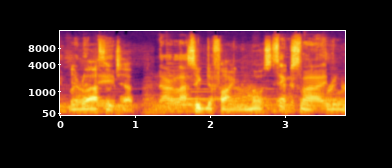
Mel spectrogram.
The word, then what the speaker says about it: Nyarlathotep: Nyarlathotep. Yeah, you have to say it's that. Very nasally. It's like comes through the nose. Yeah. Nyarlathotep.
